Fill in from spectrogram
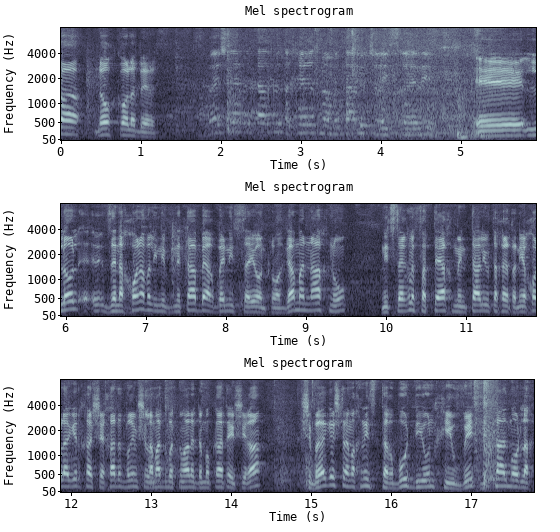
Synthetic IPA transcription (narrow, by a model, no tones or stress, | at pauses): a | loʁeχko̞lade̞ʁeχ | vejeʃlaemːentalijutaχeʁetmeamentalijutʃelaisʁaelimelo̞zenaχo̞navalinivne̞tabeaʁbe̞nisajo̞nklo̞maʁɡamanaχnu | nitt͡sstaʁele̞fate̞aχme̞ntalijutaχe̞etanijaχo̞leːɡidleχaʃeːχad̪ad̪vaʁimʃelamad̪̚nubet̪nualede̞mo̞kʁatjajeʃiʁaʃebeʁe̞ɡaʃtamaχnistaʁbut̚d̪ijunχijuvitvekalmeo̞dla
